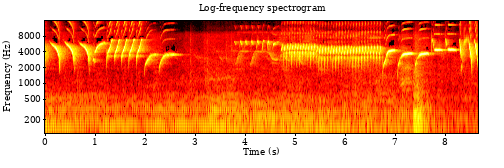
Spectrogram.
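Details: Belgian canary song used for training canaries: bright descending whistled sweeps, a pause with faint low hum, then a long rapid buzzy high trill and more falling whistles, loud and close.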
